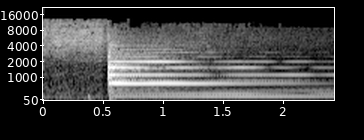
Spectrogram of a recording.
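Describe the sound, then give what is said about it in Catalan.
A single strike on a church bell in a bell tower, rung as a saint's festival begins, releases a loud, sustained metallic ring with layered harmonic tones that slowly fade. “m'agradaria que tocares la campana, no? Perquè ja que eres ací del grau, alguna de les campanes que tens ací... Perquè se senca que estem ací al campanari”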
